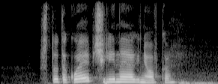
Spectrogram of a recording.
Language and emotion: Russian, neutral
